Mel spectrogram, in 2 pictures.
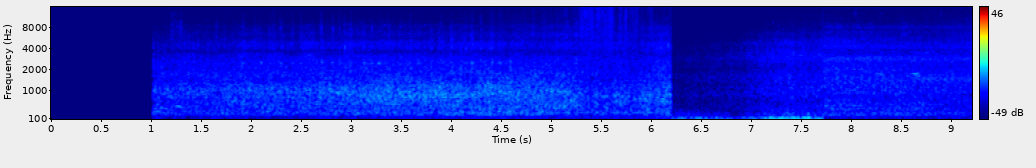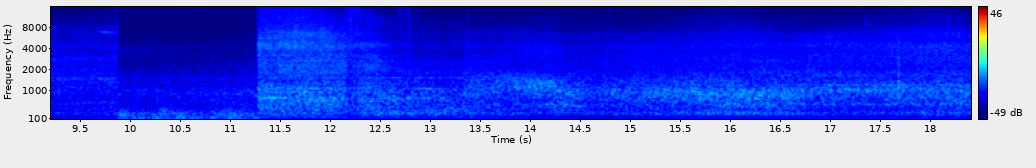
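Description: Cars and trucks pass by on a nearby road.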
